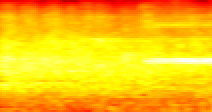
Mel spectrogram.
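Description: A crowd at a Nations Cup match between Papua New Guinea and Malaysia applauds and cheers in a brief, steady wash of clapping, with no individual voices standing out.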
